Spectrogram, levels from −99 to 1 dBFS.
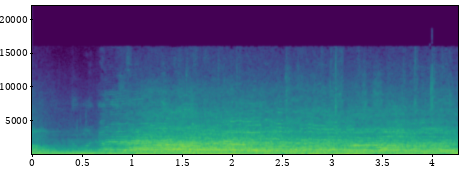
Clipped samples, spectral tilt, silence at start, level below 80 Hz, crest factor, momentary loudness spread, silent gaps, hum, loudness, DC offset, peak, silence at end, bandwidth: under 0.1%; -5.5 dB/octave; 0 s; -30 dBFS; 14 dB; 10 LU; none; none; -16 LUFS; under 0.1%; -2 dBFS; 0 s; 14 kHz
